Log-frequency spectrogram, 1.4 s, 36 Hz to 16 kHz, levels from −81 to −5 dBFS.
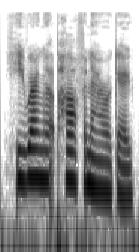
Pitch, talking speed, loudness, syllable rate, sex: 185 Hz, 300 wpm, -15 LUFS, 6.7 syllables/s, female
